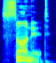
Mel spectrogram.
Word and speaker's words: sonnet: The pronunciation is sonnet, with stress on the first syllable. Break it into two parts, sun and it. For sun, use a short, open O, like in on or dawn. Keep it flat and natural. Don't round it like sewn, and don't slide towards sun. Then add the quick, light it, just like the everyday word it. Keep that second syllable unstressed and short, and finish with a clear T.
